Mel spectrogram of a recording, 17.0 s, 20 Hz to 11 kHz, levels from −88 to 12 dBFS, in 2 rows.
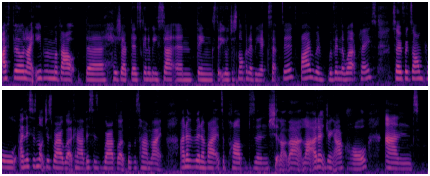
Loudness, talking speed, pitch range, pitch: -42 LUFS, 220 wpm, 190-225 Hz, 205 Hz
